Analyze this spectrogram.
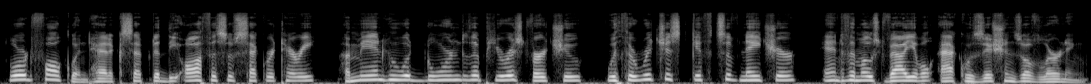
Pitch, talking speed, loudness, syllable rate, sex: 175 Hz, 155 wpm, -17 LUFS, 4.9 syllables/s, male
